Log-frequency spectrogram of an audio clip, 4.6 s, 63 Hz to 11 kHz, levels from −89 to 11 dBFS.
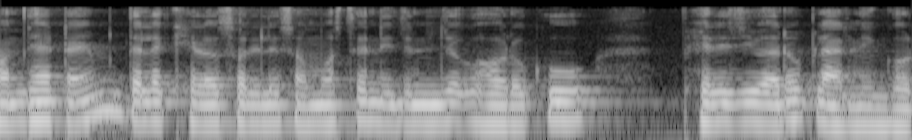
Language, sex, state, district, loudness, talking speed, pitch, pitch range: Odia, male, Odisha, Nuapada, -16 LUFS, 185 wpm, 125 Hz, 120-130 Hz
